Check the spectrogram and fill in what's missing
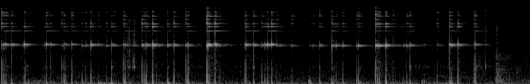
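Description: A white, hollow, empty ceramic mug held by its handle is tapped rapidly with long nails. The result is a quick run of bright clinks with a ringing tone near 2.5 kHz, and each tap decays fast.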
